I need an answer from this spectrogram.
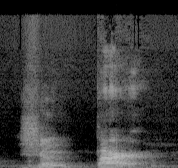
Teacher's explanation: em jantar, o tar é a sílaba tônica e ela não tem acento.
